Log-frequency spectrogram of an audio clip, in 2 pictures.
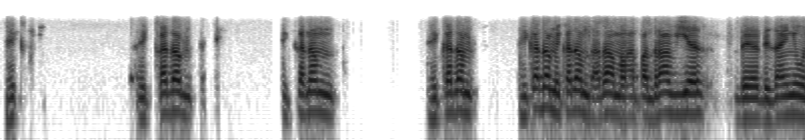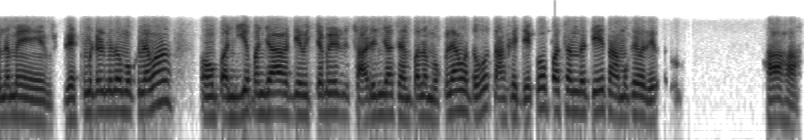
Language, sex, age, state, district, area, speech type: Sindhi, male, 30-45, Maharashtra, Thane, rural, conversation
